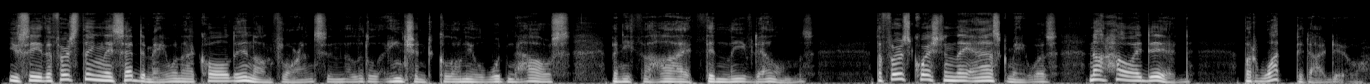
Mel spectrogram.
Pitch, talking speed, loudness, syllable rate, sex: 135 Hz, 190 wpm, -17 LUFS, 5.0 syllables/s, male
